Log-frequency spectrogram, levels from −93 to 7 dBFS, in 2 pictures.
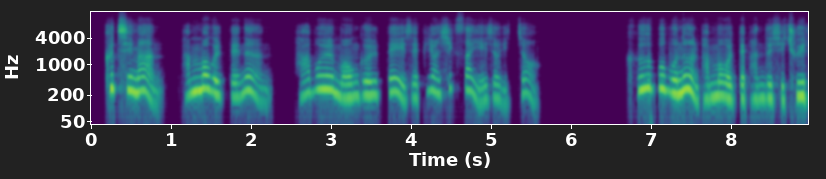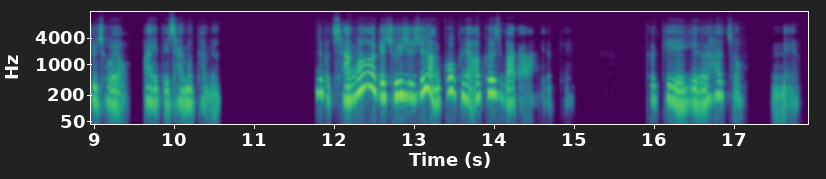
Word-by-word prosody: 그렇지만 265 -4 +3 0.2
밥 205 +5 -7
먹을 260 -4 +5
때는 195 - -5 0.3
밥을 265 +7 +1
먹을 200 +2 -1
때 240 +3 -3
이제 175 -2 -6
필요한 260 +2 -7
식사 270 +2 -6
예절 165 +2 -10
있죠? 220 +12 -13 1.1
그 280 +3 +3
부분은 265 - +5
밥 170 +3 -9
먹을 190 -3 0
때 170 +1 -3
반드시 170 -1 -7
주의를 195 -1 0
줘요 135 -4 -4 0.2
아이들이 140 -3 -6
잘못하면. 140 +2 -5 1.2
근데 230 0 -2
뭐 - - -8
장황하게 235 - +4
주의 195 +2 +2
주지는 200 +8 +4
않고 240 - +2
그냥 180 -5 -3
"아 - - +1
그러지 225 +1 +2
마라." 150 0 -7
이렇게, 150 +3 -28 0.9
그렇게 165 -1 -7
얘기를 130 0 -3
하죠. 200 -3 -8 0.3
네. 140 +9 -14
190 Hz, 280 characters per minute, -20 LUFS, 155-240 Hz, 1.2 s, 먹을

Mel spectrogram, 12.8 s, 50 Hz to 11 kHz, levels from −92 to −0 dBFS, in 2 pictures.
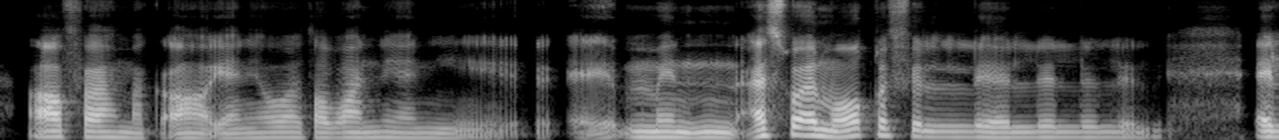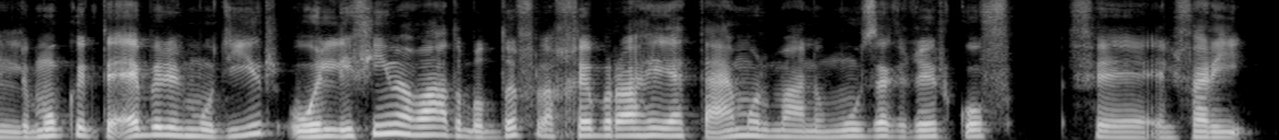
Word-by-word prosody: آه - - +5
فاهمك 130 -4 -3
آه. 110 -1 -1
يعني 110 +2 -5
هو 120 0 -4
طبعًا 120 0 -3
يعني 115 -2 -9 0.4
أ - - -8
من 125 -2 -2
أسوأ 170 +1 +4
المواقف 165 +2 +2
ال 130 -2 -4
ال 120 0 -3
ال 125 0 -6
ال 125 +2 -9 0.5
اللي 130 -1 +1
ممكن 155 +3 +1
تقابل 180 +3 +4
المدير، 165 +5 -1
واللي 150 +3 +4
فيما 205 +5 +3
بعد 180 -2 +3
بتضيف 140 +4 -2
لك 155 - -1
خبرة، 165 0 +2
هي 165 -1 +2
التعامل 160 0 0
مع 140 -1 -2
نموذج 145 +2 -1
غير 145 +2 0
كُفء 145 0 -2 0.3
في 140 - -6 0.3
الفريق. 125 - -1
135 Hz, 155 wpm, -23 LUFS, 125-160 Hz, 0.5 s, آه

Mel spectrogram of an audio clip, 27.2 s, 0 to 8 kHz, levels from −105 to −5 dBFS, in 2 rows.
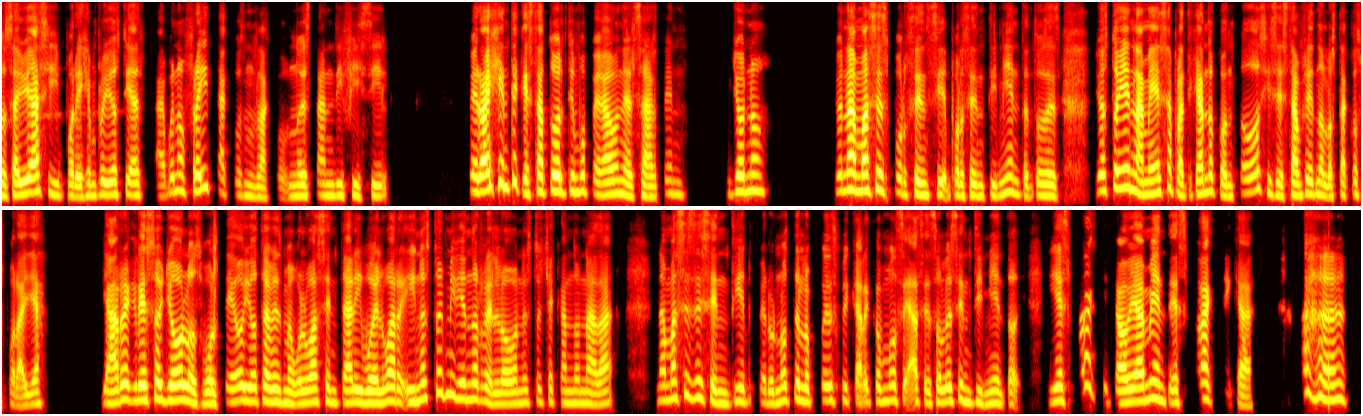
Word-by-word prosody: O 165 - -2
sea, 175 - +2
yo 205 +4 +5
así, 195 -7 +1
por 165 -1 -3
ejemplo, 170 +4 -3
yo 180 - +1
estoy 180 0 -2 0.2
ha 155 - -9
bueno, 225 +4 -5
freír 235 +4 0
tacos, 190 -5 -10
no 165 - -8
es - - -11
la 140 - -2
co 140 +1 -21
no 160 +1 -5
es 160 0 -2
tan 170 -2 -6
difícil, 160 -1 -6 0.8
pero 220 0 +6
hay 245 - +12
gente 345 +2 +1
que - - +2
está 220 +4 +5
todo 235 0 +5
el 215 - +3
tiempo 230 +1 -3
pegado 180 -1 +1
en 195 - -3
el 160 -2 0
sartén. 165 +4 -4 0.4
Yo 225 +4 +1
no, 235 -2 -3 0.7
yo 230 - -2
nada 255 0 +12
más 235 +2 +7
es 250 -2 +1
por 205 -3 -8
por - - -13
sensi 180 -1 0
por 175 -3 -4
sentimiento. 170 +4 -5
Entonces, 165 -1 -3 0.3
yo - - -2
estoy 270 +3 +4
en 280 -3 +6
la 180 - +8
mesa 190 +3 +2
platicando 190 +6 +2
con 155 -4 -3
todos 215 - -5
y - - -5
se 175 - -3
están 165 +2 +3
friendo 185 -2 -1
los 150 -1 -4
tacos 185 -2 -6
por - - -10
allá. 165 +4 -3 0.5
Ya 170 -2 +4
regreso 220 +1 +4
yo, 215 0 +4
los 175 -6 +2
volteo 170 +5 -2
y 200 - +1
otra 200 0 +2
vez 190 -1 0
me 170 - -2
vuelvo 170 +3 +1
a 190 - +2
sentar 180 -2 -1
y - - +1
vuelvo 175 +3 +2
a - - +5
re - - -3
y 185 - -1
no 230 - -1
estoy 320 +7 -5
midiendo 235 -6 -2
reloj, 160 -3 -2
no 175 - -8
estoy 185 +2 -12
checando 175 -2 -8
nada. 165 0 -1 0.4
Nada 210 +1 -6
más 245 +5 0
es 280 - -4
de 250 0 -2
sentir, 180 +2 -3
pero 170 -2 -7
no 205 +4 -3
te 225 +2 -2
lo 195 -2 -1
puedo 210 +2 -6
explicar 205 -3 -5
cómo 205 +2 -5
se - - -5
hace, - - -3
solo 190 +3 -2
es 200 - -1
sentimiento 175 -6 -5 0.3
y 195 +2 -5
es 200 -1 -1
práctica, 180 - -1
obviamente, 200 +1 +3
es 180 - -3
práctica. 155 - -1 0.5
Ajá. 235 -7 0
190 Hz, 240 wpm, -24 LUFS, 170-220 Hz, 0.8 s, hay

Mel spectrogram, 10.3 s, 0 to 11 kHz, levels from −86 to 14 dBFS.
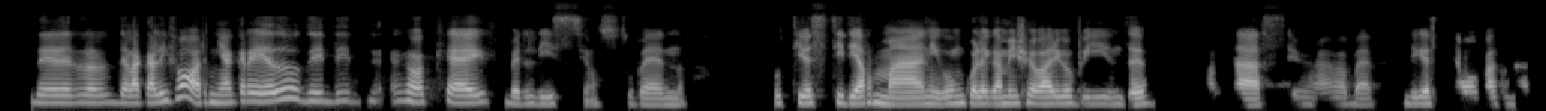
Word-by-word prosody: del 180 0 -1
della 180 -1 +2
California 195 - +3
credo. 215 +7 +2
Di 220 0 -4
d 220 +2 -11
d 225 +1 -17 0.2
okay, 195 0 +2
bellissimo, 160 -2 -7
stupendo. 145 -1 -7 0.5
Tutti 170 +1 -6
vestiti 170 0 -1
Armani, 150 -3 +4
con 165 +3 -2
quelle 160 -2 +2
camicie 165 +2 0
variopinte. 155 -1 0 0.3
Fantastico, 145 +1 -1
eh 145 0 -11
va 150 - -7
beh, 140 -1 -8
di 160 -1 -10
che 155 - +2
stiamo 155 0 -4
parlando, 155 -3 -5
165 Hz, 145 wpm, -26 LUFS, 155-185 Hz, 0.5 s, Armani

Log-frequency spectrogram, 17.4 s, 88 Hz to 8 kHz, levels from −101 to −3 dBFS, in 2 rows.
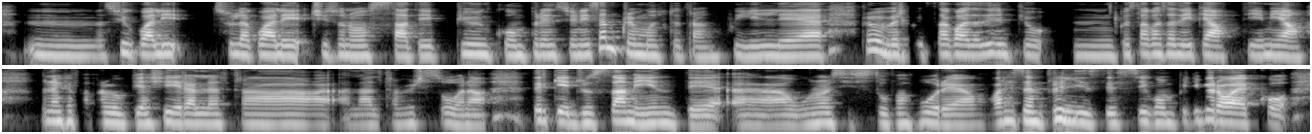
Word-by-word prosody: mhmm, 175 -2 -6
sui 195 +4 -5
quali 190 0 +3 0.2
sulla 185 -3 -1
quale 180 -1 +4
ci 190 - -2
sono 175 0 -2
state 170 -1 0
più 200 +1 -3
incomprensioni, 185 0 -2
sempre 280 -9 +1
molto 180 -2 -4
tranquille, 170 +2 0
eh, - - +3 0.2
proprio 255 -3 0
per 185 - -2
questa 190 +1 -2
cosa, 190 -1 +3
ad 180 - -3
esempio, 185 -4 -6
mhmm, 175 -1 -9
questa 190 +3 -4
cosa 195 0 -1
dei 185 -1 +1
piatti 175 -1 +1
mia, 170 -3 +4 0.3
non 195 - -1
è - - +4
che 190 - -3
fa 175 - -17
proprio 175 -1 -3
piacere 170 +1 0
all'altra 160 -1 -1
all'altra 155 +1 -9
persona, 160 -2 -3 0.3
perché 200 -4 +4
giustamente, 165 -3 +4
ehm, 150 0 -2
uno 170 +3 -2
si 170 -2 -7
stufa 165 +2 -5
pure 165 -2 0
a 155 0 -2
fare 175 +4 0
sempre 190 +3 +2
gli 180 -2 0
stessi 165 +3 -2
compiti. 175 +2 -6
Però, 190 -3 +7
ecco, 175 - +2
175 Hz, 170 wpm, -23 LUFS, 165-185 Hz, 0.3 s, Però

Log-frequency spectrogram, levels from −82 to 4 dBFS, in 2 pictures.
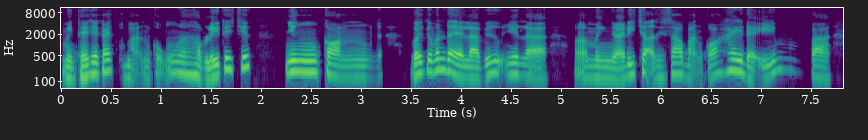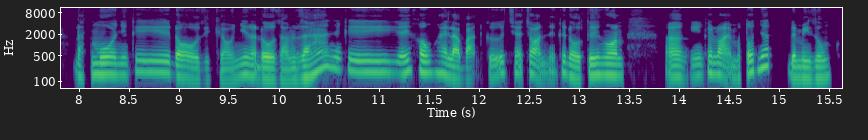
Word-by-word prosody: mình 125 -3 0
thấy 130 +2 +5
cái 165 - +4
cách 195 +2 +2
của 130 - -15
bạn 125 -1 -6
cũng, 175 - -4
a, 165 - +2
hợp 150 -4 0
lý 120 +5 +5
đấy 220 +5 +2
chứ, 235 - +3 0.4
nhưng 180 0 +6
còn, 130 -3 +1
ờ, - - -11 0.3
với 155 +3 +5
cái 185 - +1
vấn 210 +1 +3
đề 190 -8 +7
là 125 -1 +4
ví 145 +6 -1
dụ 180 - 0
như 160 +1 0
là, 60 - +2 0.3
ờ, - - -1
mình, 125 -1 -2
ờ, 115 0 +4
đi 150 - +1
chợ - - +3
thì 125 - -8
sao? 160 +4 +2
Bạn 130 - -4
có 140 +3 0
hay 190 +2 +2
để - - +2
ý 135 +7 -1 0.3
và 125 -2 +1 0.3
đặt - - -9
mua 155 0 +2
những 150 0 -6
cái 180 -1 -3
đồ 130 -6 +1
gì, 115 +1 -16
kiểu 110 +1 -6
như 145 +6 -4
là - - 0
đồ 115 -1 +2
giảm 110 +1 -5
giá, 165 - 0
những 220 -2 -5
cái 180 -3 -3
ấy 165 +3 0
không? 175 -3 0
Hay 160 -3 -2
là 125 -2 +4
bạn - - -3
cứ - - -3
sẽ - - -4
chọn - - -1
những - - -10
cái 170 - -5
đồ 130 -4 +1
tươi 145 +1 +2
ngon, 150 -1 +2 0.4
ờ, 135 -2 0
những 140 +1 -7
cái 165 - -2
loại 155 -3 +1
mà 125 - -8
tốt 180 - +1
nhất 250 +3 0 0.2
để 125 - 0
mình 125 -1 -2
dùng? 125 +1 -3
150 Hz, 285 wpm, -23 LUFS, 125-180 Hz, 0.4 s, đề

